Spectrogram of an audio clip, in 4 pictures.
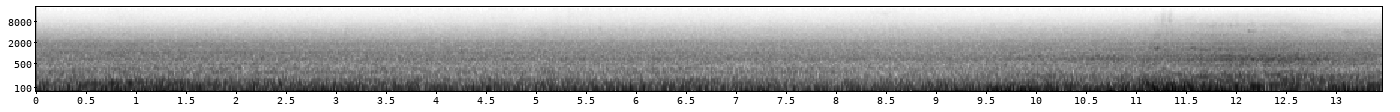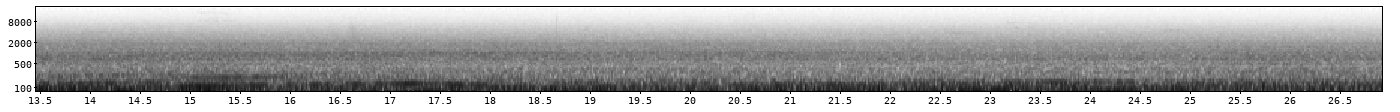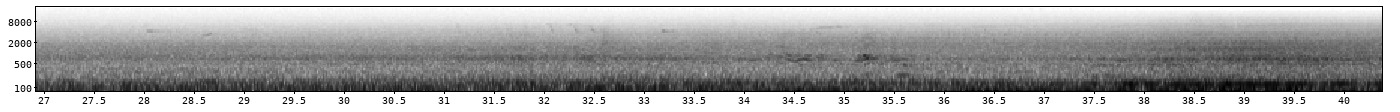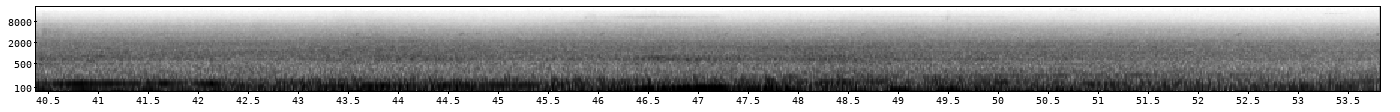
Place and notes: all the mornings of the ... - jul 24 2013 wednesday 07:08
Maribor, Slovenia, 24 July 2013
